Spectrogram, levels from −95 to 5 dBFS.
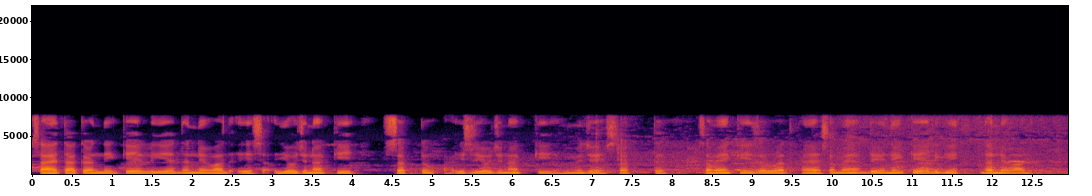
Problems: constant background noise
